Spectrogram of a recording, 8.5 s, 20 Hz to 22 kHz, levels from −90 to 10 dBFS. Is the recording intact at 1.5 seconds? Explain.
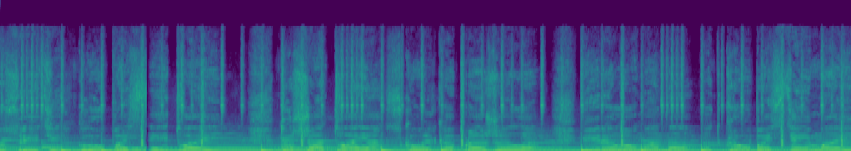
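No, a corrupt frame was decoded from 1.45 to 1.53 s: flipped bits in a single frame put energy at wrong frequencies, causing a loud chirp-like burst.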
